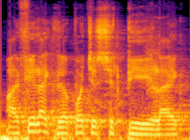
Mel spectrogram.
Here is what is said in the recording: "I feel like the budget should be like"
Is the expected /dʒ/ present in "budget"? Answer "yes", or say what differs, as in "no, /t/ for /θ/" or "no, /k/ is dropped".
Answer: no, /tʃ/ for /dʒ/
